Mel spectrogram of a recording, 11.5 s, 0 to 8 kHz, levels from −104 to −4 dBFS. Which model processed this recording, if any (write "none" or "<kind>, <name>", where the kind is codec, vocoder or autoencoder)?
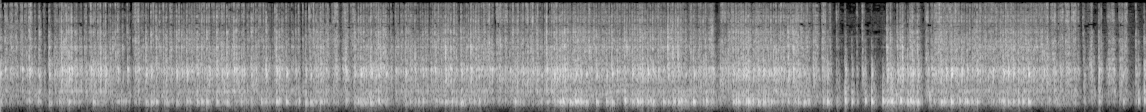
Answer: none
